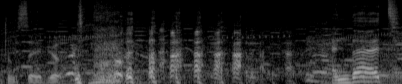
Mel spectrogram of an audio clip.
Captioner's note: laughs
